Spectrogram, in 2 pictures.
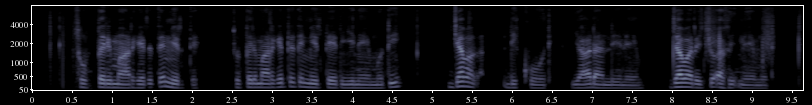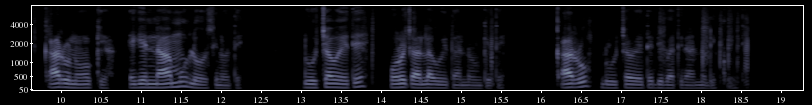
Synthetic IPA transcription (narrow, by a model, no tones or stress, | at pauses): sʊpːɛɾɪmaːɾkɛt̪ɛt̪ːɛmɪɾt̪ɛ | sʊpːɛɾɪmaːɾkɛt̪ːɛt̪ːɛmɪɾt̪eːt̪ɪjɪne̞ːmːʊt̪ɪ | d͡ʒɐbɐ | d̪ɪkʰːoːt̪ɪ̥ | jaːd̪ɐnd̪neːmːʊ | d͡ʒɐbɐɾɪt͡ʃːɔɐfɪneːmːɔt̪ɪ̥ | kʼɐrːʊnoːkːɪjɐ | ɛɡɛnːaːmːʊlo̞ːsɪnɔt̪ɛ̥ | d̪uːt͡ʃːɐweːt̪ɛhɔɾɔt͡ʃʼaːlːɐʊjt̪ɐnːoːŋkɛt̪ɛ | kʼɐrːʊd̪uːt͡ʃːɐweːt̪ɛd̪ɪbɐt̪ɪɾɐnːɔd̪ɪkːoːt̪ɪ̥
